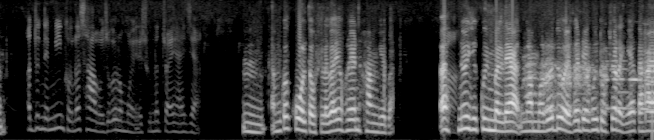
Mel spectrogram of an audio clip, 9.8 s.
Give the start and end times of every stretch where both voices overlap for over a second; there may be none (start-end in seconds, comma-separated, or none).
none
